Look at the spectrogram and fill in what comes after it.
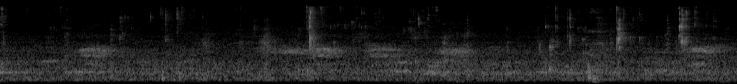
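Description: Close-miked eating sounds: soft wet chewing and mouth smacks as rice and curry are eaten by hand, with a few sharp clicks, the clearest about three and six seconds in.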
